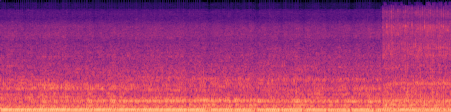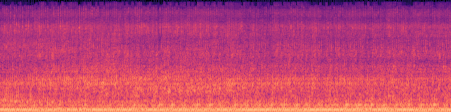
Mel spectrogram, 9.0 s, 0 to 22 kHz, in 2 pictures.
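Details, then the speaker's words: Barra-swapped Mustang GT350 on a lift, revved with only a very light flywheel fitted: hard smooth free-revving rise in tone without heavy shake; reduced vibration suspected, not confirmed. "Yo, light flywheel on a Barra sounds sick. It sounded rad, right?"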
